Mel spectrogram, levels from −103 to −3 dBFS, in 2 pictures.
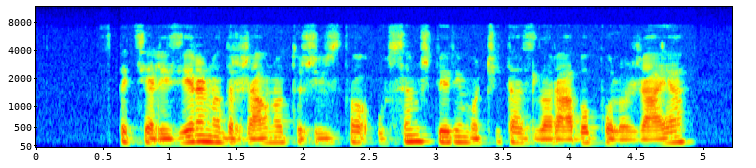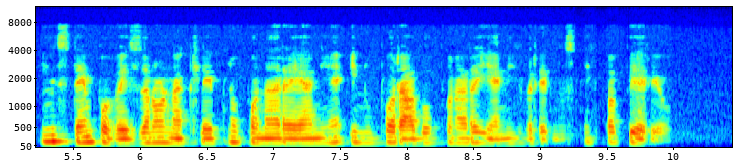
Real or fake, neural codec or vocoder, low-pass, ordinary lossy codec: real; none; none; none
